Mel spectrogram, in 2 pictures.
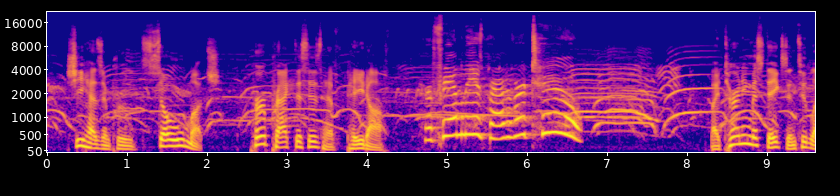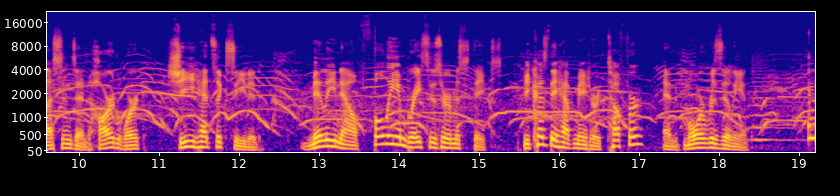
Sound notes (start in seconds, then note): none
